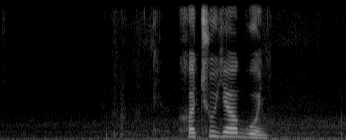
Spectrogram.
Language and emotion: Russian, neutral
